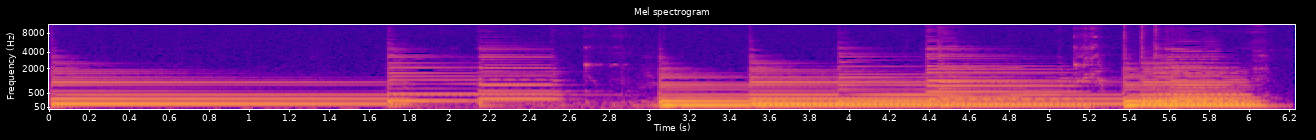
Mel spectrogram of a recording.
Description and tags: off timing abstract strum
Yamaha acoustic through USB microphone to laptop. An odd timed phrase.
chord, phrase, guitar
